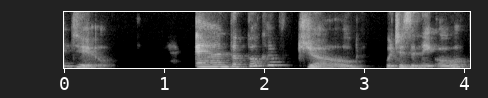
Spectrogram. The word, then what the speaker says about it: Job: job job is spelled j-o-b which most of us would pronounce as job but if you really want to show that you're smart about the bible you'll say job when you see that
